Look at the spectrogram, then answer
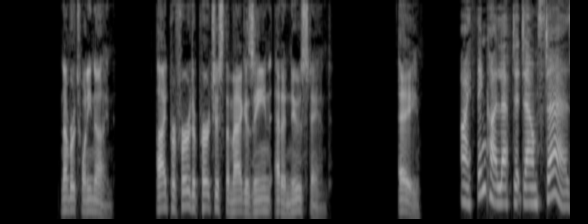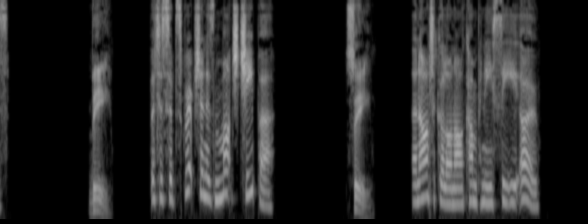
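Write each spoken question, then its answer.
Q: I'd prefer to purchase the magazine at a newsstand.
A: B: But a subscription is much cheaper.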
